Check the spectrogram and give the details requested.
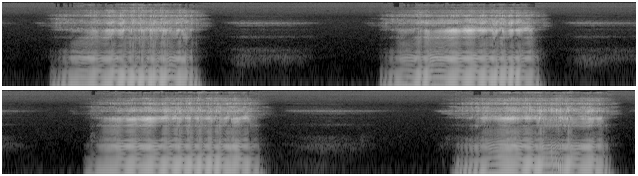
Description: Guess if this a man snoring or a woman.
